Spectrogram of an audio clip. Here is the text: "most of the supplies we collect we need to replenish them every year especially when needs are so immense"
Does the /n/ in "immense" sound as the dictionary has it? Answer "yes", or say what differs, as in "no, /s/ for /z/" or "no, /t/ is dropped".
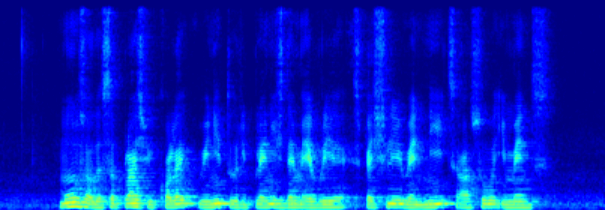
yes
